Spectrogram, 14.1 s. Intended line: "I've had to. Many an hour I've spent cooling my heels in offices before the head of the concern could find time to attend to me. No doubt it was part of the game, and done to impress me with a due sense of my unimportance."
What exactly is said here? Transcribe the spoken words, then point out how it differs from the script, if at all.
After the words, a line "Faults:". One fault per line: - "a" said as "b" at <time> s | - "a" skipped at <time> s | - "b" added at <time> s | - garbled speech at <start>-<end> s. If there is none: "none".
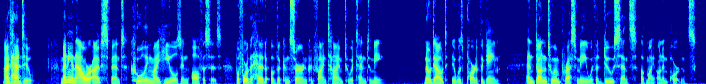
"I've had to. Many an hour I've spent cooling my heels in offices before the head of the concern could find time to attend to me. No doubt it was part of the game, and done to impress me with a due sense of my unimportance."
Faults:
none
